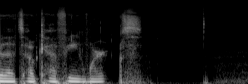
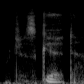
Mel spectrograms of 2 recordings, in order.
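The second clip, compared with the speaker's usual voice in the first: whispering; 2 semitones lower, 12 dB quieter than usual. Real, not acted. Aside while talking.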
